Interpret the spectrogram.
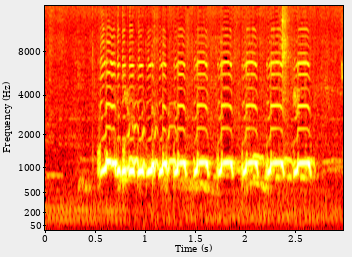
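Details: Loud local zebra dove cooing to stir rivals into answering, a steady run of about nine quick, evenly spaced rolling coo notes, clear and dominant over faint background hum.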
